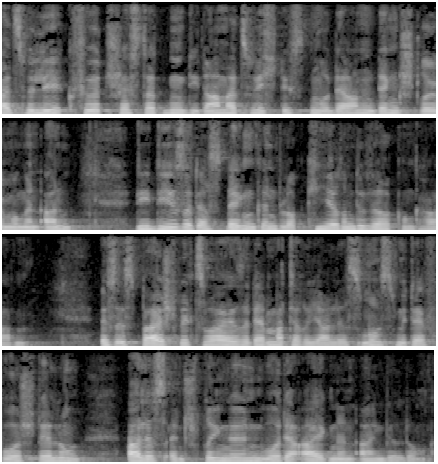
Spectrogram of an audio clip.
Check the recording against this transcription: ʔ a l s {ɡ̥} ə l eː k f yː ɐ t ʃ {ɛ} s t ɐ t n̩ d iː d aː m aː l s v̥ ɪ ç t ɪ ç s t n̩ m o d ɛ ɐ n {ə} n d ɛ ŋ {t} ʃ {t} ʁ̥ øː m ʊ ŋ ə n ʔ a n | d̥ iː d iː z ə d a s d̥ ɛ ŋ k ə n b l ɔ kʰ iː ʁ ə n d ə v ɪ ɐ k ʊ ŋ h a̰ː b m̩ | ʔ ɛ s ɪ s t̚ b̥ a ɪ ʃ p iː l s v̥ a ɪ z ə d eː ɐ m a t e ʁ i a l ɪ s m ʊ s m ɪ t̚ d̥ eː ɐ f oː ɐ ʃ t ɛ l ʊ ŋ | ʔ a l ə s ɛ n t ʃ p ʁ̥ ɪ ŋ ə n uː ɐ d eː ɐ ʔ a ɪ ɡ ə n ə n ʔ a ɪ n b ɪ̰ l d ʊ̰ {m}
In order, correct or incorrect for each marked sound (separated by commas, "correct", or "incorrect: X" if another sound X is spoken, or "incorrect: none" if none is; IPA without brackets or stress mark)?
incorrect: b̥, correct, correct, incorrect: k, correct, incorrect: ŋ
